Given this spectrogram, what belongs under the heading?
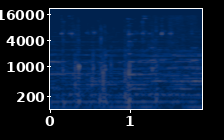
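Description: Soft rhythmic hoofbeats clop along over a steady synthetic background hum, faint and even-paced.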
